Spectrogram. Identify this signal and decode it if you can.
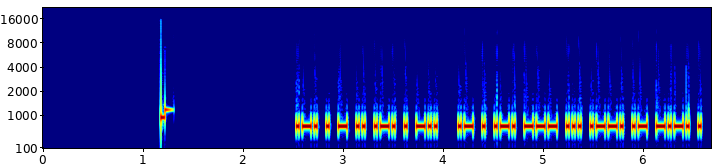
Morse code, heard as a keyed tone, about 37 wpm, 700 Hz. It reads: RETIRED AEROSPACE
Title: K1USN SST QSO Practice 40wpm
